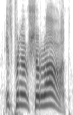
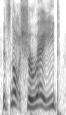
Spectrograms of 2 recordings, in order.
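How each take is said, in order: First: "charade" said the French way, slow, ending ahd; insisting on the French "charade", higher; French pronunciation. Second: "charade" with an ay vowel, slow and mocking; slowly mock the American "charade"; scornful demo of the wrong "charade". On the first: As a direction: slowly teach "charade" with a long French ah. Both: Shown as a demonstration.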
